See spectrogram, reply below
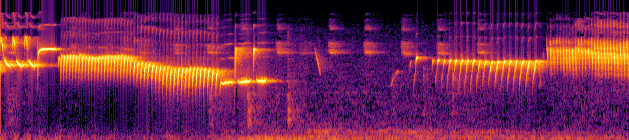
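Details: Belgian canary song with a long rolled trill gliding gently downward, a brief lower pure trill, a short pause, then a rising buzzy rattle and a bright high trill.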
